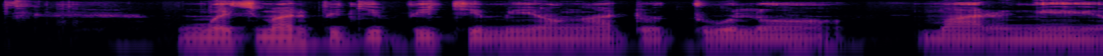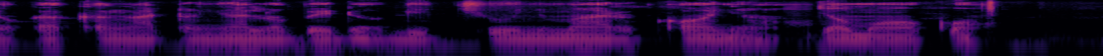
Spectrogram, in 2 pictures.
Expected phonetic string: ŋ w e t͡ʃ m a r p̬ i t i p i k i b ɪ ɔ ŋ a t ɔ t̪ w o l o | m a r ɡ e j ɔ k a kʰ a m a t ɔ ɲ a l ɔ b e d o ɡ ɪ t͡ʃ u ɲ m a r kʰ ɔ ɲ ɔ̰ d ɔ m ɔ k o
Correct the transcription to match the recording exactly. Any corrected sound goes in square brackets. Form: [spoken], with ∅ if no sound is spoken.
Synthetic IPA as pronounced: ŋ w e t͡ʃ m a r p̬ i [k] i p i k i [m] ɪ ɔ ŋ a t ɔ t̪ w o l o | m a r [ŋ] e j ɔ k a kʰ a [ŋ] a t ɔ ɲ a l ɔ b e d o ɡ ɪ t͡ʃ u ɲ m a r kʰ ɔ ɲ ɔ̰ [d͡ʒ] ɔ m ɔ k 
